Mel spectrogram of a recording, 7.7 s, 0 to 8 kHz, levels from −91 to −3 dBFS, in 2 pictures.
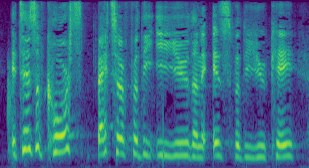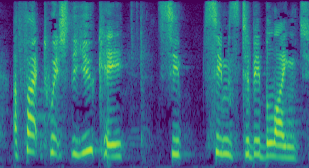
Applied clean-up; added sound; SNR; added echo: none; none; none; none.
